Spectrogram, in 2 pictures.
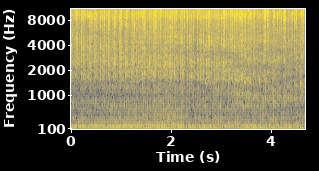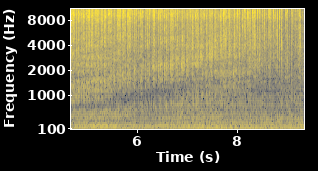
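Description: Supercharged V8 of a rat rod pickup running loud and steady at low speed as the truck rolls past, with slight changes in engine pitch midway.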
